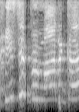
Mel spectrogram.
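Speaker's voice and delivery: high, loud, laughing disbelief; real laughter bursting through the words; cracking up. Real, not acted. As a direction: squeal it while cracking up. Cracking up at a slip.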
